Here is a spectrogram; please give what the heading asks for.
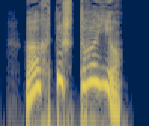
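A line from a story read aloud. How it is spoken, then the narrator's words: Stunned exhale. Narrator (Russian): ошеломленно выдохнул полковник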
